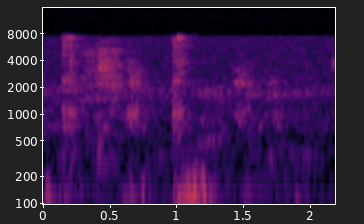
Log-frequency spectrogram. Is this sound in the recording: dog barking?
no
